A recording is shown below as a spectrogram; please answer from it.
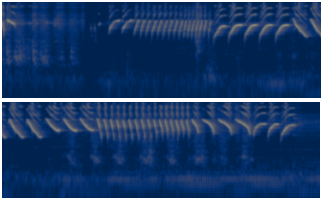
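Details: Caged Yorkshire canary song meant to rouse lazy canaries and encourage mating: rapid rolling trills interleaved with loud downward-sweeping whistles, sustained and vigorous over a faint low hum.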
